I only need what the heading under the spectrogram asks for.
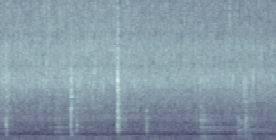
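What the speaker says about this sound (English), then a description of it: "The chicken is frying up nicely." Chicken sizzles and crackles steadily in a hot pan, with a few sharper pops and spatters breaking through the constant frying hiss.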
